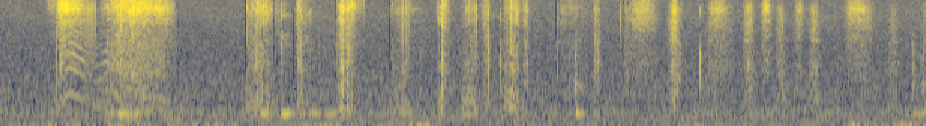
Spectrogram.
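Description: Faint, irregular light clicks and scratchy ticks of a computer mouse being clicked and its scroll wheel turned, with a brief rustle just under a second in.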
